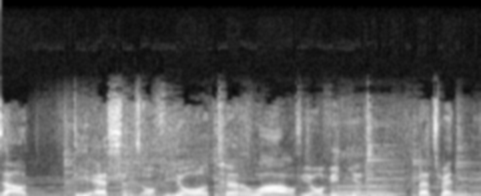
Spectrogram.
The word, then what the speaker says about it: terroir: But when you really squeeze out the essence of your terroir, of your vineyard, that's when you certainly taste the difference. What is that word you just said? Terroir, that's the French way of pronouncing it.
